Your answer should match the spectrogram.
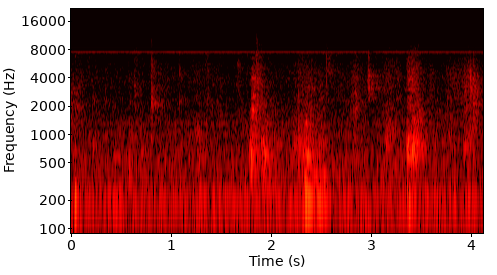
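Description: Quiet room background: a steady low hum with a few short, faint sounds about two, two and a half and three and a half seconds in.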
